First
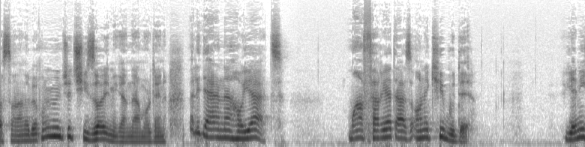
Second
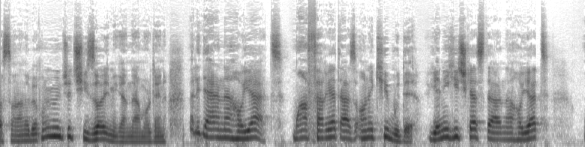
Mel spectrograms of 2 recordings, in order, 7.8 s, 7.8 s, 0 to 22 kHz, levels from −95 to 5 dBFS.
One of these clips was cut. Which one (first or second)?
second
